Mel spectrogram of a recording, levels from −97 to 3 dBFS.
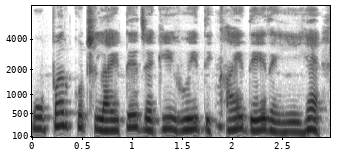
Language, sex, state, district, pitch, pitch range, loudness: Hindi, female, Karnataka, Bangalore, 200 Hz, 185-215 Hz, -15 LUFS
